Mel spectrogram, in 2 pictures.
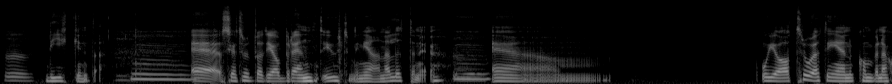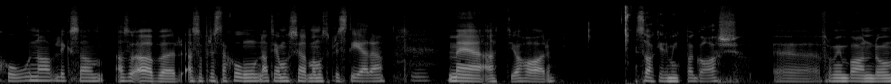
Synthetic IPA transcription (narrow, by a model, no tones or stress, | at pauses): d̪ɛjɪkːɪnt̪ʰə̥̰ | sɔjɑɡt̪ɾʊːd̪əbɾat̪jɑɡhabɾɛnt̪ʉ̟ːt̪mɪ̰njæːɳaliːt̪ənʉ̰ː | ɔjɑːɡt̪ʰɾuːɾat̪̚d̪ɛæɾɛnkʰɔmbɪnaɧuːnavlɪksɔmʔa̰ls̬ɔøːvəɾalsɔpʰɾɛst̪aɧuːnʔat̪jɑːmɔst̪ɛnːat̪manmɔst̪əpʰɾɛst̪eːɾa | mɛa̰t̪ʰjɑːɡɦaɾ | sɑːkəɾɪmɪt̪̚baɡɑːʂ | fɾɔnmɪnbɑːɳɖʊm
